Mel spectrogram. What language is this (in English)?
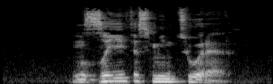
Kabyle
